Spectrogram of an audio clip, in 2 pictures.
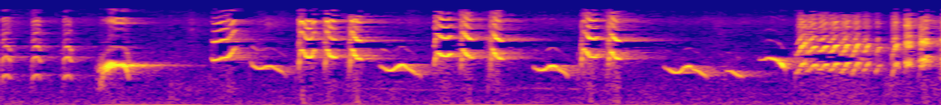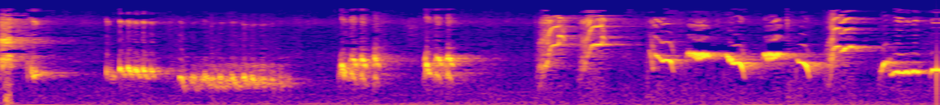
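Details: Borneo white-rumped shama performing in the bowing ('sujud') style: a varied run of clear whistles, swooping slurred notes and sharp clicky bursts, with short pauses between phrases and a faint low hum beneath.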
